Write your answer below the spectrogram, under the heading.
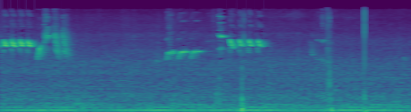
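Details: European goldfinch marking territory with the female on the nest; brief bursts of quick tinkling trills and liquid twitters separated by gaps, with a few sharp clicks and a constant low hum beneath.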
